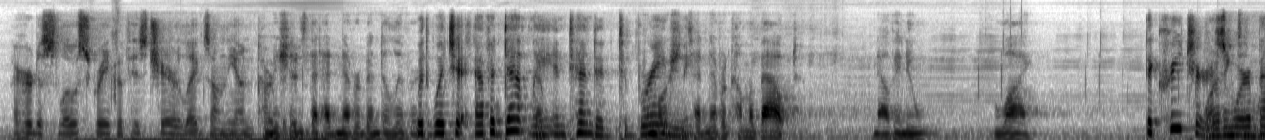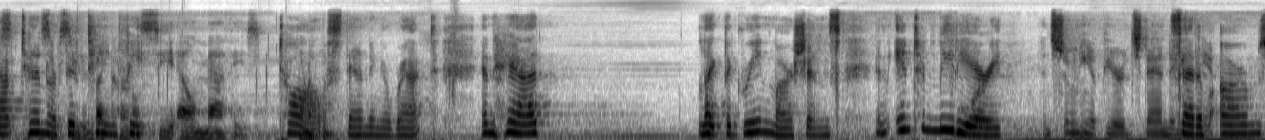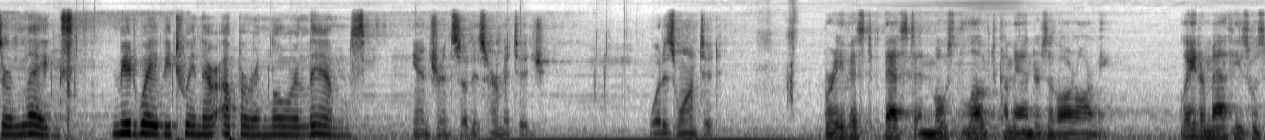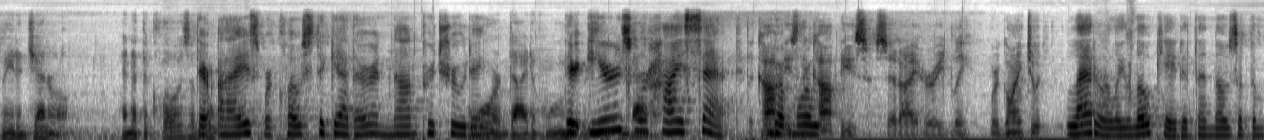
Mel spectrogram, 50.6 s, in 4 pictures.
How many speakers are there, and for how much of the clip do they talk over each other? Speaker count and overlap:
three, about 19%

